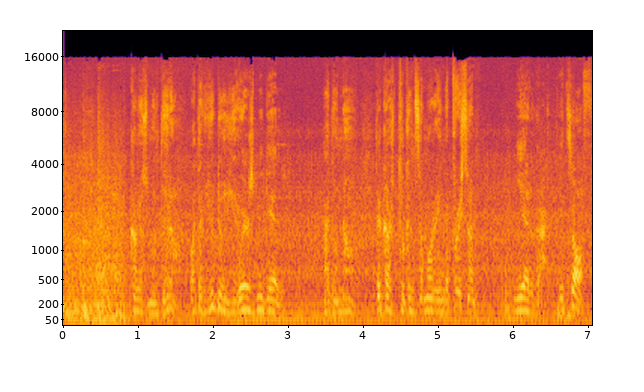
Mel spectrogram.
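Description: A man talks urgently nearby.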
